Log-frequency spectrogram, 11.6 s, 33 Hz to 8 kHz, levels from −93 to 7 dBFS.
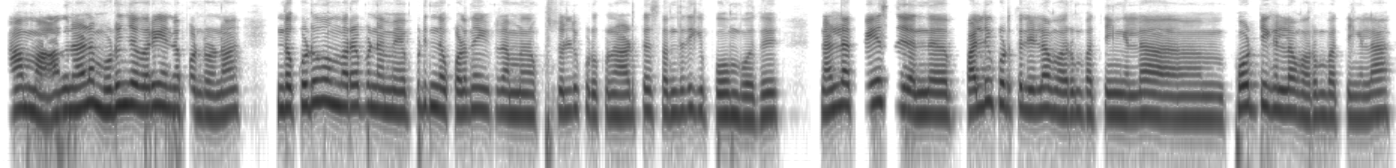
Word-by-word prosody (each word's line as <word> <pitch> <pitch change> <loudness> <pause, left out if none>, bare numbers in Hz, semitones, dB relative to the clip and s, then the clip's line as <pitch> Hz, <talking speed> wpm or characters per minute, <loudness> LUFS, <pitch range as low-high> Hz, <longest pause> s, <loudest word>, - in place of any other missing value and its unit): ஆமா. 220 -6 +3
அதனால 225 +6 +4
முடிஞ்ச 255 +4 +5
வரையும் 245 +1 +3
என்ன 225 - 0
பண்ணறோன்னா, 190 -2 -1 0.4
இந்த 235 0 +4
குடும்பம் 280 +1 +4
மரபு 250 0 +1
நம்ம 215 -2 +1
எப்பிடி 245 +5 -7
இந்த 220 - +2
குழந்தைகளுக்கு 205 0 -1
நம்ம 195 -1 0 0.2
சொல்லிக் 210 +2 -3
குடுக்கணும் 185 -1 -3
அடுத்த 190 +3 -4
சந்ததிக்கு 210 +2 -3
போம்போது, 185 -1 0 0.5
நல்லா 245 +5 +3 0.2
பேசு, 285 0 0 0.2
அந்த 195 0 +2 0.3
பள்ளிக்கூடத்துலயிலாம் 230 -3 +1
வரும் 195 +1 -2
பார்த்தீங்களா? 190 0 -1 0.7
போட்டிகள்லாம் 230 -5 +2
வரும் 185 +1 -3
பார்த்தீங்களா? 180 +1 -3
210 Hz, 145 wpm, -19 LUFS, 190-235 Hz, 0.7 s, முடிஞ்ச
